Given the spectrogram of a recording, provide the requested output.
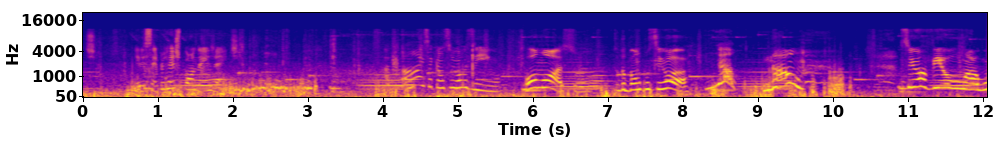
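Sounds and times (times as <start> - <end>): wind buffeting microphone: 0.0 - 12.0
pigeon cooing: 1.9 - 4.5.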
